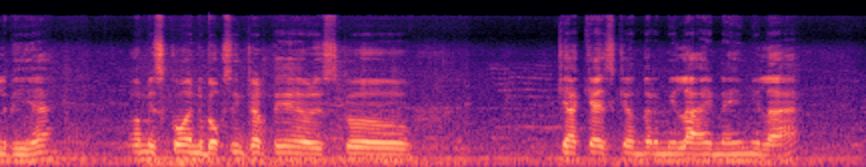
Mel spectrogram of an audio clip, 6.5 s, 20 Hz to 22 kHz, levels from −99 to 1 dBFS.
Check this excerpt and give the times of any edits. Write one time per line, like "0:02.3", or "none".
0:01.0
